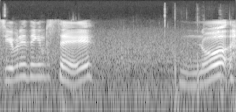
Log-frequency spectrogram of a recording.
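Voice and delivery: usual speaking voice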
